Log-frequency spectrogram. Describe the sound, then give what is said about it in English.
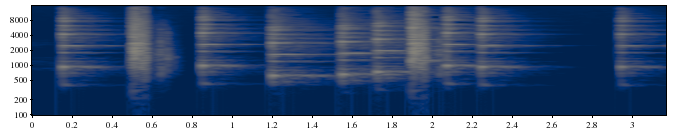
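Ringing metallic clanks of pots and pans being struck as percussion in a song, about ten bright hits in a loose rhythmic groove, each tone decaying quickly before the next. No voices. “It really sounds like they went into the kitchen, pulled out some pots and pans, and made a doom doom doom doom doom.”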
